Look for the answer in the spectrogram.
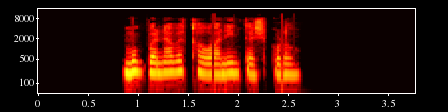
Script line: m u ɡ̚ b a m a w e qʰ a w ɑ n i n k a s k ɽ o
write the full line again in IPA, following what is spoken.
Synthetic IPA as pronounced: m u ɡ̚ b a n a w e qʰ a w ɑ n i n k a ʃ k ɽ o

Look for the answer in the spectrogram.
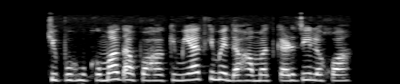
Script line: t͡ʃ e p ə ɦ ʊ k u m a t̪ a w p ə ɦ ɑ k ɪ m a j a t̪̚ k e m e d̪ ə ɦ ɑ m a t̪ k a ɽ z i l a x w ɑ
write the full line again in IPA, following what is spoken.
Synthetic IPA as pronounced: t͡ʃ e p ə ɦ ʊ k u m a t̪ a w p ə ɦ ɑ k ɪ m i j a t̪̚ k e m e d̪ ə ɦ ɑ m a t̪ k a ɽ z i l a x w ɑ

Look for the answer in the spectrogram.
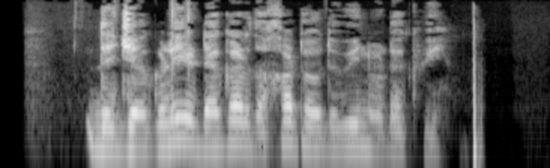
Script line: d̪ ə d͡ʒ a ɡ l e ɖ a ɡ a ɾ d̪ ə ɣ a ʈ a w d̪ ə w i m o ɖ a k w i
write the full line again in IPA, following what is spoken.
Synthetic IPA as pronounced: d̪ ə d͡ʒ a ɡ ɽ e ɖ a ɡ a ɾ d̪ ə x a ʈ a w d̪ ə w i n o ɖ a k w i

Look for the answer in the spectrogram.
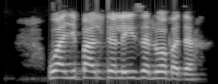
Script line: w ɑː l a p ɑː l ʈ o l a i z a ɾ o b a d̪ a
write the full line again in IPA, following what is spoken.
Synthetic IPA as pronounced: w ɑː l i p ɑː l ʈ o l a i z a l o b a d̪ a

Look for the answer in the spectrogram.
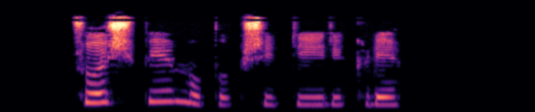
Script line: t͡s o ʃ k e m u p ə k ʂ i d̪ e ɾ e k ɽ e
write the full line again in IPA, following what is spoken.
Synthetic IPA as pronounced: t͡s o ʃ p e m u p ə k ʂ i t̪ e ɾ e k ɽ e

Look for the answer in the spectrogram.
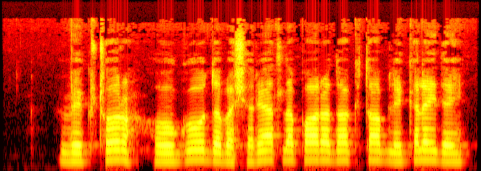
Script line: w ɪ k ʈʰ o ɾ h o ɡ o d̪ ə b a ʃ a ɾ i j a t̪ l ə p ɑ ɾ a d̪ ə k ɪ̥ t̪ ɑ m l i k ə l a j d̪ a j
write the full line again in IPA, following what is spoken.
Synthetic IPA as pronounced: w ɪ k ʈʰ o ɾ h o ɡ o d̪ ə b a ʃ a ɾ i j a t̪ l a p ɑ ɾ a d̪ ɑ k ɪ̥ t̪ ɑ b l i k ə l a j d̪ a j

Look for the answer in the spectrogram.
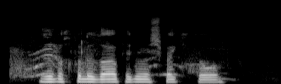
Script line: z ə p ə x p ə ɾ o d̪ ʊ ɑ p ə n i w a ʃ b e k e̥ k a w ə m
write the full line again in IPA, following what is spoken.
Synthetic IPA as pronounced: z ə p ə x p ə l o d̪ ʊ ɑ p ə n i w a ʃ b a k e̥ k a w ə m

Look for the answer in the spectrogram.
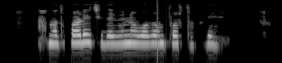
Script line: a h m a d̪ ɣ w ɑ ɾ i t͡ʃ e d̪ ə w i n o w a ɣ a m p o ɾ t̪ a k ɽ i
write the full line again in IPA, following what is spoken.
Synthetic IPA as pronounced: a h m a d̪ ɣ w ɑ ɽ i t͡ʃ e d̪ ə w i n o w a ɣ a m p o ɾ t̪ a k ɽ i

